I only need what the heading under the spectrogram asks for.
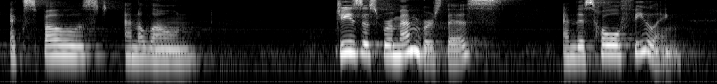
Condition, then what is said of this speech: None; typical speech.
